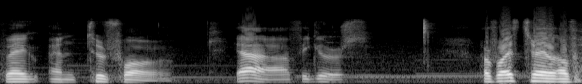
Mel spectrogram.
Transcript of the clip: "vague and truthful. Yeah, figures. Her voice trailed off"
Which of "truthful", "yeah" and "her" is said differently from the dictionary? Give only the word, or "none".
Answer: truthful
